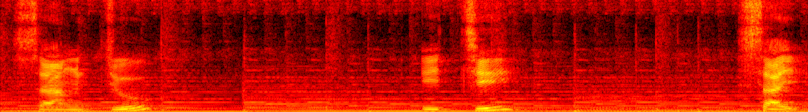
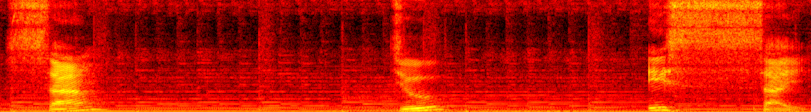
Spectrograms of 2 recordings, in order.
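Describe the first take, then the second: First: The number is said in full before sai. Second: The number is shortened and joined to sai. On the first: The speaker calls it wrong. "Jadi bukan sangju ichi sai, bukan" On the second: The speaker calls it right. "Tapi yang benar adalah pengucapannya sang ju isai"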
